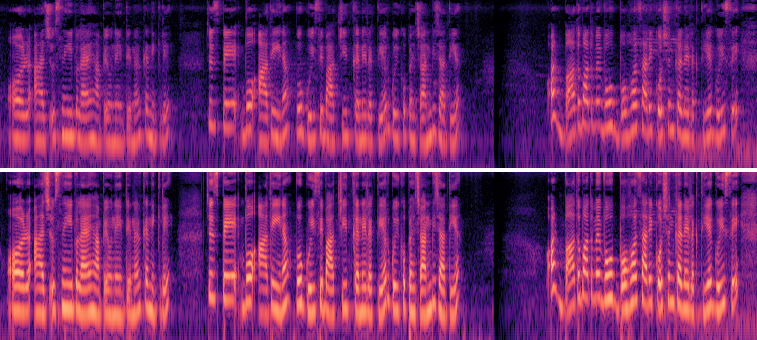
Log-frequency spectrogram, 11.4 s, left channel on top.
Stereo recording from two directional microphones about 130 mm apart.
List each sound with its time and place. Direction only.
0.1 s speech: 45° right (ahead or behind)
8.2 s speech: 50° right (ahead or behind)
